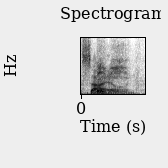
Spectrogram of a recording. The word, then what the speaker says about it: Scion: person seeing that word would call it a Scion in it honestly it sounds way cooler maybe they're just morons who don't know how to pronounce things is it like maybe it's spelled s-c-i-o-n yeah that's the sign yeah I know right no front's back front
